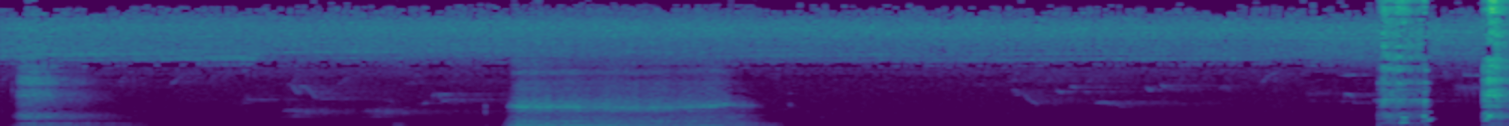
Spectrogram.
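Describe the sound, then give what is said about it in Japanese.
A long, breathy puff of air blown into the ear lasts about a second and a half over a steady, high insect-like buzz. A few shorter, fainter puffs follow near the end. “かわいい植木鉢に水やりするみたいに、一日三回、ふうふうって、吐息をプレゼントしてあげないと。”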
